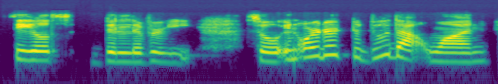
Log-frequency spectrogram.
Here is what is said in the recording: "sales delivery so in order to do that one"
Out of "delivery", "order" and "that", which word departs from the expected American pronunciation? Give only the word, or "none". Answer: none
